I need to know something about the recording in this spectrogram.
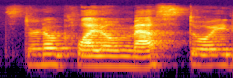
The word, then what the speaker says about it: sternocleidomastoid: and down down that sternocleidomast how is it pronounced sternocleidomastoid yes that muscle I do have a background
